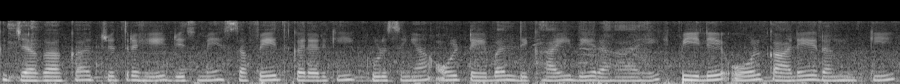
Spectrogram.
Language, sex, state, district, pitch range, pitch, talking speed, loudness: Hindi, female, Bihar, Purnia, 180-200 Hz, 190 Hz, 145 wpm, -17 LUFS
